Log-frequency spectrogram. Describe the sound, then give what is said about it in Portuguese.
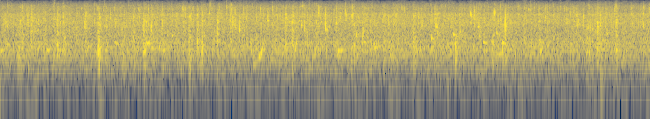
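Steady pre-dawn rain falls, a dense, even hiss of countless drops with occasional sharper patters standing out, continuous throughout and free of any voices. “Há crianças que, indiferentes à chuva da madrugada, escorregam sem medo de pôr os pés no chão.”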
